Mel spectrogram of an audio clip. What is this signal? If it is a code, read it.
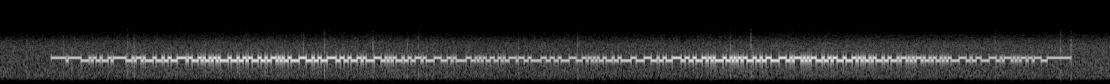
RTTY (50 baud, 170 Hz shift), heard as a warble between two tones, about 1220 Hz centre, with fading and static crashes. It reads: HE MADE ALSO MINOR CONTRIBUTIONS TO MINERALOGY AND HYDROLOGY.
